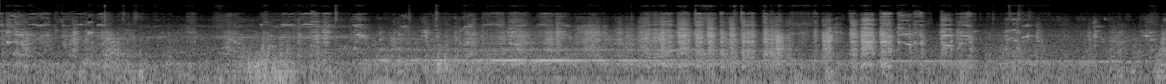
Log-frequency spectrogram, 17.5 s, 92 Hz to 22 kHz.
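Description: Interior running noise of a Class 334 electric multiple unit at speed: a steady rumble from the bogies and suspension, with a hum that rises about six seconds in and fades by about ten. Clusters of knocks and rattles come through the car body, thickest in the second half.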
